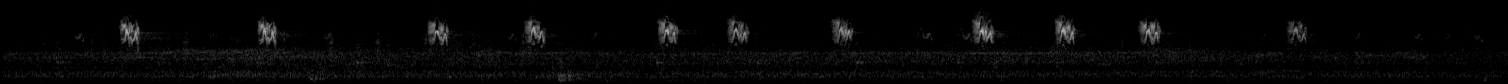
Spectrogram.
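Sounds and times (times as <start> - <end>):
house sparrow Passer domesticus chirping: 0.8 - 1.7, 2.4 - 3.0, 4.2 - 5.6, 6.6 - 7.6, 8.3 - 11.7, 12.5 - 15.0.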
